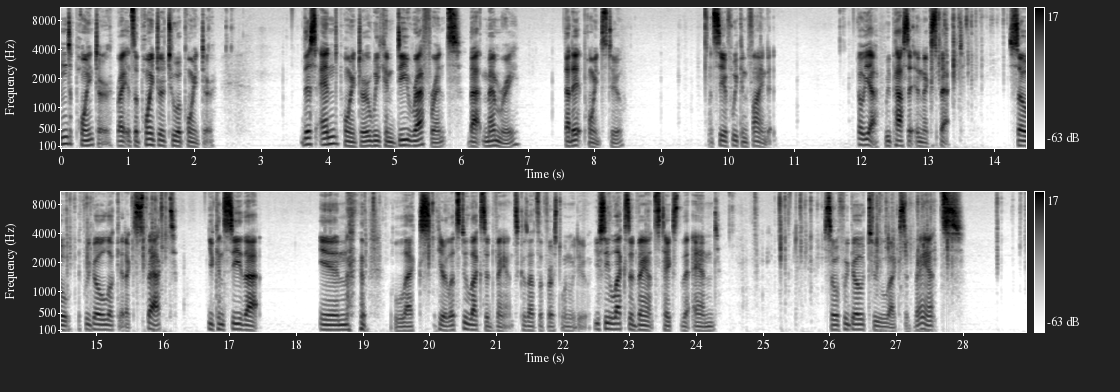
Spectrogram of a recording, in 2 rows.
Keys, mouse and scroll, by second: 0.7 click, 1.8 click, 2.1 click, 2.4 click, 3.6-8.6 scroll down 28, 9.0-9.7 scroll down 4, 10.0-11.0 scroll up 21, 11.6 click, 12.7 click, 13.1-14.6 typing, 14.8 ctrl+r, 15.5 ctrl+r, 15.7 ctrl+r, 15.8 ctrl+r, 15.9 Return, 17.5-18.4 scroll up 1, 18.4 click, 19.1 ctrl+r, 19.9 ctrl+g, 20.4-20.9 scroll down 12, 21.5 click, 23.2 click, 23.3 click, 24.5 click, 25.2 ctrl+r, 25.3-27.9 typing, 28.5 ctrl+r, 28.8 Return.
